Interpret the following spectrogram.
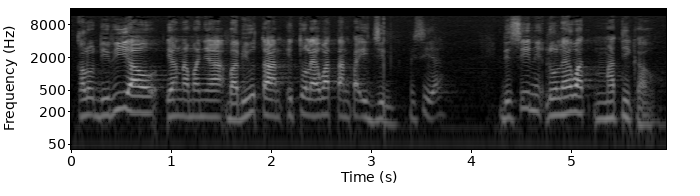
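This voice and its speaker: A man preaching a sermon as pastor, lively and joking with his congregation in a church. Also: fairly high pitch, fairly quick.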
